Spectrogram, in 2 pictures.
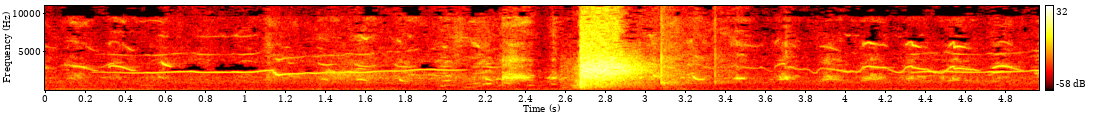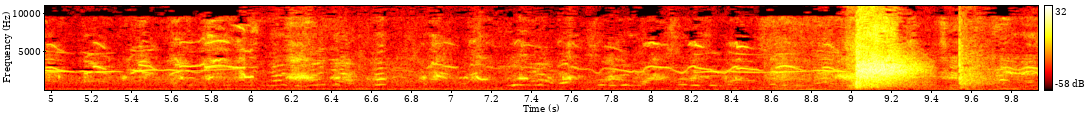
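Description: Small birds chirping steadily in quick, wavering twitters, with two loud, short bursts of noise like sharp hits, one about three seconds in and one near the end.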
